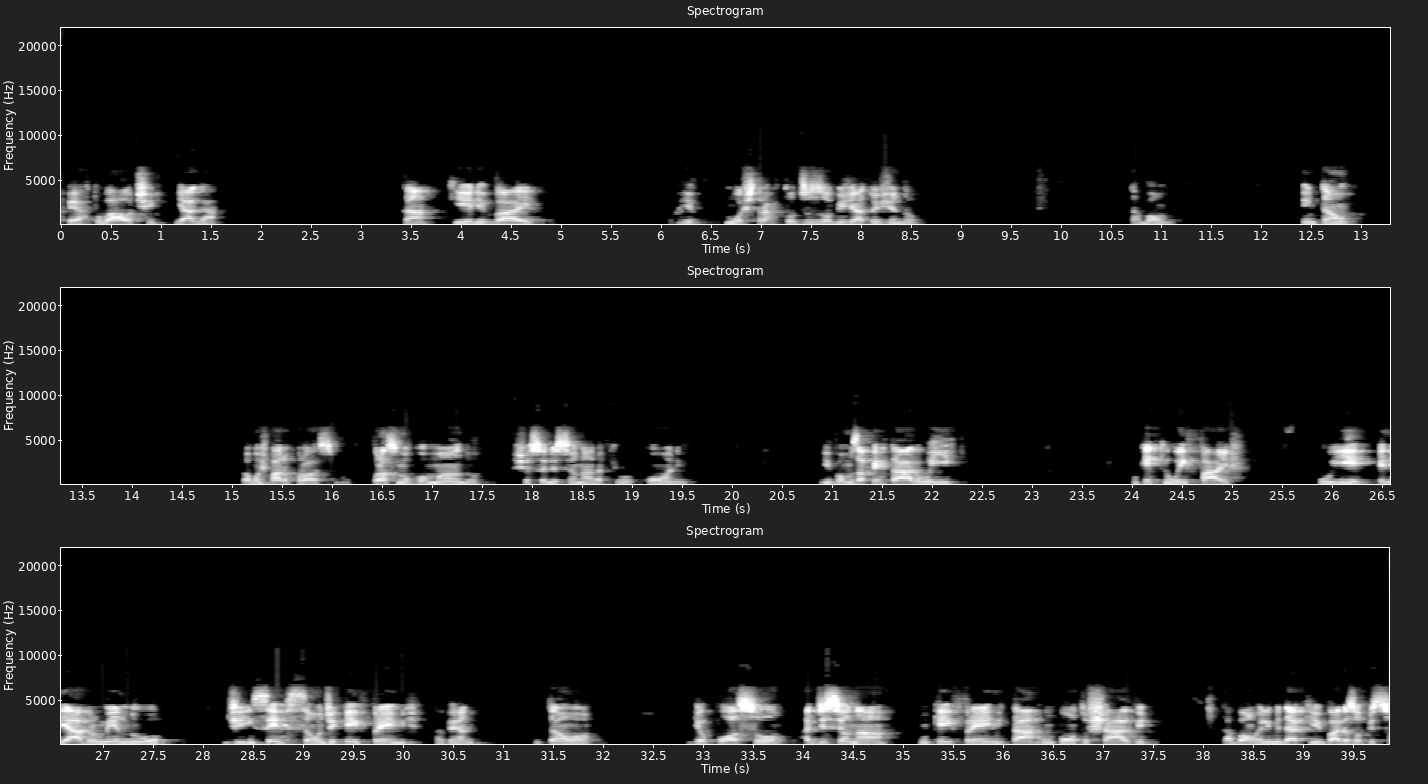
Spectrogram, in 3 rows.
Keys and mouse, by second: 1.2 alt+h, 4.4-5.8 middle drag, 6.0-10.6 right drag, 11.6-18.3 middle drag, 18.3 click, 19.1-21.8 middle drag, 22.7 i.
